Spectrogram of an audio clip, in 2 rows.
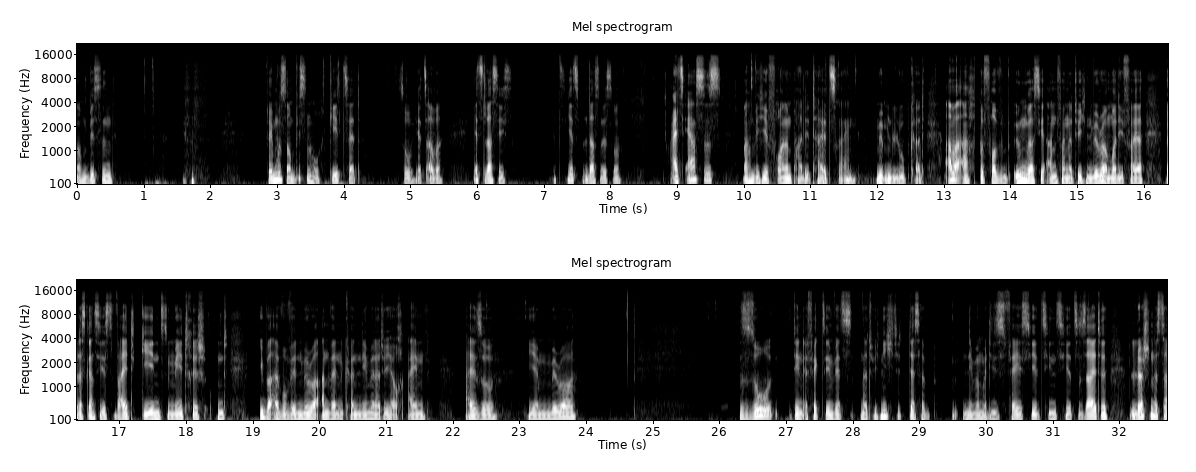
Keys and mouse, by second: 0.9 a, 3.6 g, 3.9 z, 4.6 click, 4.9 middle click, 5.9 middle click, 8.6 middle click, 9.4 middle click, 15.1 middle click, 18.3 middle click, 22.4 click, 23.0-25.9 drag, 26.7-27.0 middle drag, 27.4 middle click, 28.9 click, 29.4-31.3 drag, 31.6 click, 32.6 x.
